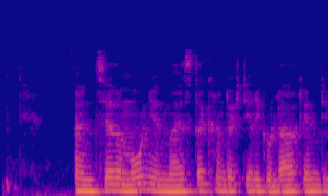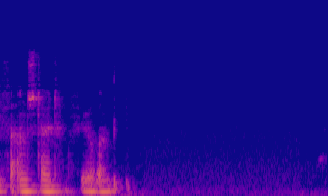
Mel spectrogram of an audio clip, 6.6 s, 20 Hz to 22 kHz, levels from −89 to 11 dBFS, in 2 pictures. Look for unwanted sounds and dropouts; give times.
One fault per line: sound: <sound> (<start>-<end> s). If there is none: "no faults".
no faults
